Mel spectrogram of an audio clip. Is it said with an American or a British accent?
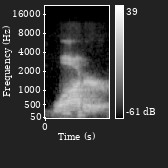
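American. American accent, with the T sounding like D.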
